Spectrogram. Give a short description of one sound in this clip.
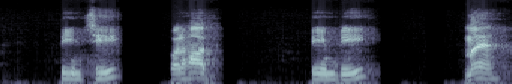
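A young man speaks in short bursts.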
